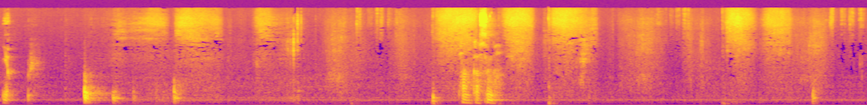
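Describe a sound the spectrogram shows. Hands brush and rub across a wooden table.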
